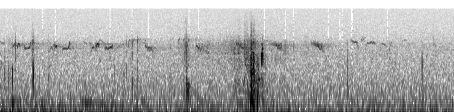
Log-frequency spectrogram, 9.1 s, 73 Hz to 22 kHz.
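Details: Excited squealing of a female white-tailed eagle on a nest in Latvia as the male arrives with a carp on 22 March 2019: high, thin squeals in quick irregular bursts, broken by knocks and rustling at the nest.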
